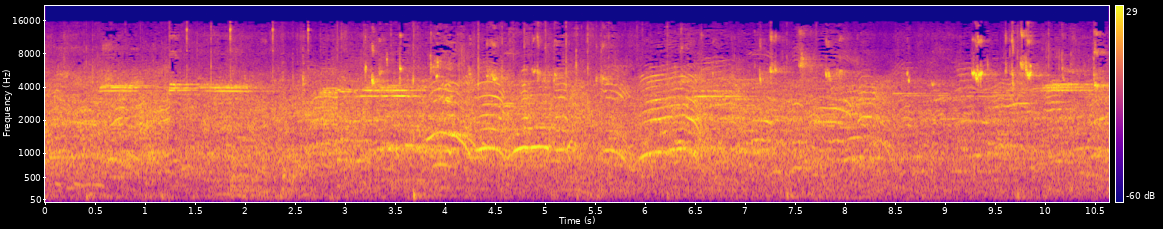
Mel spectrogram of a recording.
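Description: Busy volleyball tournament hall: sneakers squeaking on the sport court, volleyballs being struck, with the sharpest hit about four seconds in, over a steady background of many voices echoing in the large hall.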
